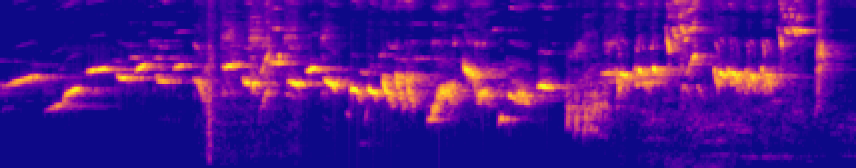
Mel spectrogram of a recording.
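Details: White-rumped shama singing to goad other shamas into full song: a continuous rambling medley of whistles, chirps, warbles and harsh scratchy notes, with one sharp click early on.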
